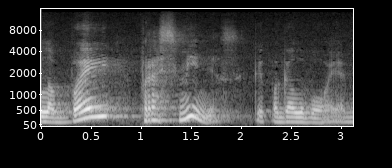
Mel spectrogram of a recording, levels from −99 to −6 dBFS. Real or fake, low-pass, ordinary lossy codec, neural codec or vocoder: real; 14.4 kHz; AAC, 48 kbps; none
